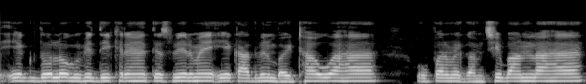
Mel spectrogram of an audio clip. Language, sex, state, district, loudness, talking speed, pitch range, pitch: Hindi, male, Jharkhand, Palamu, -15 LUFS, 195 wpm, 155-165 Hz, 160 Hz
